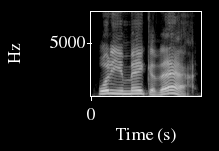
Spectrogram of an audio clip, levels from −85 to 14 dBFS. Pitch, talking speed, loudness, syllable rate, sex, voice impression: 240 Hz, 325 wpm, -14 LUFS, 6.6 syllables/s, female, feminine, adult-like, tensed, powerful, bright, clear, fluent, intellectual, friendly, elegant, lively, sharp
